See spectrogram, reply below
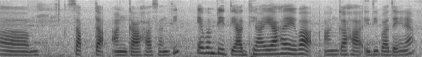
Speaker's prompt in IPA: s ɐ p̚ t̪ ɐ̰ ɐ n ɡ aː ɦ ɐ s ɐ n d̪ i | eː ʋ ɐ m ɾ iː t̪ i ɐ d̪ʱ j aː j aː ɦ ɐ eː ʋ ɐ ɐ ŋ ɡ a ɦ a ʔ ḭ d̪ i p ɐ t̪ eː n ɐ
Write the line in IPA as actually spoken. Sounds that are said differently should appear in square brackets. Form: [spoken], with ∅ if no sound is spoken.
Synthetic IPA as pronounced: s ɐ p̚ t̪ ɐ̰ ɐ [ŋ] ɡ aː ɦ ɐ s ɐ n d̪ i | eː ʋ ɐ m ɾ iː t̪ i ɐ d̪ʱ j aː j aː ɦ ɐ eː ʋ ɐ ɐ ŋ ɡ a ɦ [ɐ] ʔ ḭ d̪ i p ɐ [d̪] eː n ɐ

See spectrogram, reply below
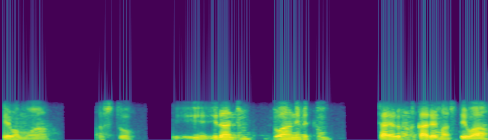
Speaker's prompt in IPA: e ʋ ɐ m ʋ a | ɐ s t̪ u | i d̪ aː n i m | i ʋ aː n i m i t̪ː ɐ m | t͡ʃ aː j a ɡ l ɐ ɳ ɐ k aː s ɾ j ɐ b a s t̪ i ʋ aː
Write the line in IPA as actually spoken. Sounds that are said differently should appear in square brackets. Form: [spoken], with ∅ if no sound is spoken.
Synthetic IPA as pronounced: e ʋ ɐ m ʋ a | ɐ s t̪ u | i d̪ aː n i m | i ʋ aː n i m i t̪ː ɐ m | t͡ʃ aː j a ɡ [ɾ] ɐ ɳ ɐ k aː [∅] ɾ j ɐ [m] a s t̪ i ʋ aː

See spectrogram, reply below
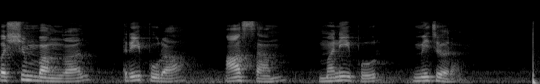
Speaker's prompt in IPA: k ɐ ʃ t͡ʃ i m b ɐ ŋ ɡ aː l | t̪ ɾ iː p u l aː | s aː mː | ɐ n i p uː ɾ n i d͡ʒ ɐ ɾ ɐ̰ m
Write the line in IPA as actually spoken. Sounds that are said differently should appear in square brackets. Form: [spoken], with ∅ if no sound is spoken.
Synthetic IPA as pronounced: [p] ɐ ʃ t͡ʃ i m b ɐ ŋ ɡ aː l | t̪ ɾ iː p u [ɾ] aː | s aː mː | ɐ n i p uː ɾ [m] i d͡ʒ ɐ ɾ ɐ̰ m

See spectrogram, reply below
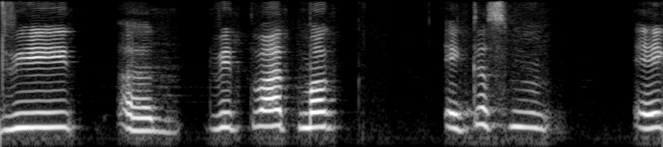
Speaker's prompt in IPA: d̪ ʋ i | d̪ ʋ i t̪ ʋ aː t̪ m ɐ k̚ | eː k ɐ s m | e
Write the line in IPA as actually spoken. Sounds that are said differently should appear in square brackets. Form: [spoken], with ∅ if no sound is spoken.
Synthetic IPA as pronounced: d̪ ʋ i | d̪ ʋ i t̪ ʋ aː t̪ m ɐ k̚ | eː k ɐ s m | e

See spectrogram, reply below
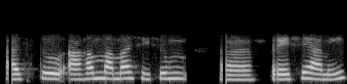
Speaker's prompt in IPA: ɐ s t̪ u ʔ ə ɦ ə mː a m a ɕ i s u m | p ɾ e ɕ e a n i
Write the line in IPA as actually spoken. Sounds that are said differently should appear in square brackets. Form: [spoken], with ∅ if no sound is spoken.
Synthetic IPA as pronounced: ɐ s t̪ u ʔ [a] ɦ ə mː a m a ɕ i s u m | p ɾ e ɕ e a [m] i

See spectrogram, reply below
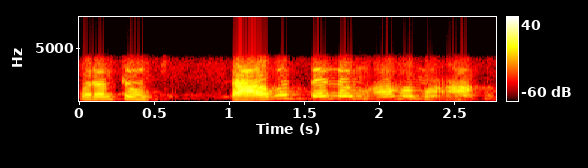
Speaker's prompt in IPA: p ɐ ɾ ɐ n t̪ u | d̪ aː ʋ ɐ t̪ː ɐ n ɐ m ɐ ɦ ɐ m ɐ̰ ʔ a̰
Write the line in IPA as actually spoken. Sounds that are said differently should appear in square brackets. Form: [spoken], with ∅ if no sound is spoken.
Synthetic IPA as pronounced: p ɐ ɾ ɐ n t̪ u | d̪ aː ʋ ɐ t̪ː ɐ n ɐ m ɐ ɦ ɐ m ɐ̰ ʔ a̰

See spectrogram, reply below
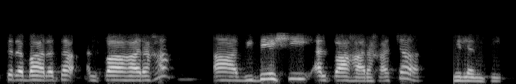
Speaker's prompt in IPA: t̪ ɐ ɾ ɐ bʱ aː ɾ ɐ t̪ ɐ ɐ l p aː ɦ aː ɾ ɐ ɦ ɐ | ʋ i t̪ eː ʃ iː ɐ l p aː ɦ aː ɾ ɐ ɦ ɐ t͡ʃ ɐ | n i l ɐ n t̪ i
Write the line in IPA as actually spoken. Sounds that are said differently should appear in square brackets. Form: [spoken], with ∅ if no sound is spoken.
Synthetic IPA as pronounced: t̪ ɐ ɾ ɐ bʱ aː ɾ ɐ t̪ ɐ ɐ l p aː ɦ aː ɾ ɐ ɦ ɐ | ʋ i [d̪] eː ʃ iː ɐ l p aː ɦ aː ɾ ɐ ɦ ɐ t͡ʃ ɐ | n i l ɐ n t̪ i

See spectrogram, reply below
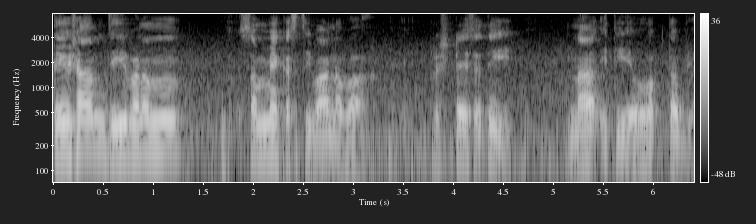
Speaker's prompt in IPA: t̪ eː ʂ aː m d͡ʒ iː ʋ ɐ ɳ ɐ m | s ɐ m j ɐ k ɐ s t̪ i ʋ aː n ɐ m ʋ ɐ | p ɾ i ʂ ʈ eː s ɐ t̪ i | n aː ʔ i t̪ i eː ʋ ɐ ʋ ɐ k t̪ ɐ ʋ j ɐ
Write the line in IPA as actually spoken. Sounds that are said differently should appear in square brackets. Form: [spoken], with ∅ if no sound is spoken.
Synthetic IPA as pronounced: t̪ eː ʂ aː m d͡ʒ iː ʋ ɐ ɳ ɐ m | s ɐ m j ɐ k ɐ s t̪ i ʋ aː n ɐ [∅] ʋ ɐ | p ɾ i ʂ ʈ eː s ɐ t̪ i | n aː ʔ i t̪ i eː ʋ ɐ ʋ ɐ k t̪ ɐ ʋ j ɐ

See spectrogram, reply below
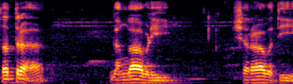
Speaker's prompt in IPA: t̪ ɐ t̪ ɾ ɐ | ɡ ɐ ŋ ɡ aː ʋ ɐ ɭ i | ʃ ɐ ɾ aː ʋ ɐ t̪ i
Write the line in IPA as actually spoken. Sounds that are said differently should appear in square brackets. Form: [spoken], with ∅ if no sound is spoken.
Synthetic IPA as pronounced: t̪ ɐ t̪ ɾ ɐ | ɡ ɐ ŋ ɡ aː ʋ ɐ ɭ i | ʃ ɐ ɾ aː ʋ ɐ t̪ i

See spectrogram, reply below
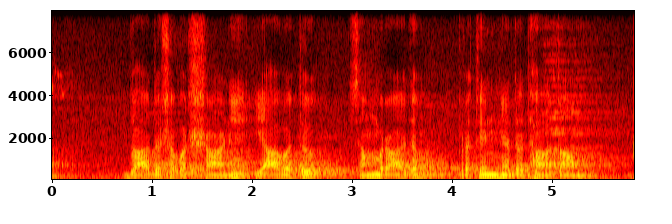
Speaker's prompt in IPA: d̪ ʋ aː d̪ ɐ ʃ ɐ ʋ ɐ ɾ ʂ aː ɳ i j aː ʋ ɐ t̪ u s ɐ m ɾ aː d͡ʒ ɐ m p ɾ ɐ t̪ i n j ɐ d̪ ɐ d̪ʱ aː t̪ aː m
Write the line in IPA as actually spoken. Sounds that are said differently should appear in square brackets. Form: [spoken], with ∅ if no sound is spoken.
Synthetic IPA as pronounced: d̪ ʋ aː d̪ ɐ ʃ ɐ ʋ ɐ ɾ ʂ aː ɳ i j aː ʋ ɐ t̪ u s ɐ m ɾ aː d͡ʒ ɐ m p ɾ ɐ t̪ i n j ɐ d̪ ɐ d̪ʱ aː t̪ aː m

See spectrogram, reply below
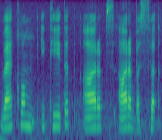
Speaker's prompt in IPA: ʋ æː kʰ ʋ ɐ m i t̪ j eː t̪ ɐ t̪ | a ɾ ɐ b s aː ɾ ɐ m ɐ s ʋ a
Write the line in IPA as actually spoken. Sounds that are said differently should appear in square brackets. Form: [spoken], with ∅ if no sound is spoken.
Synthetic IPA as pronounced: ʋ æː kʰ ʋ ɐ m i t̪ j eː t̪ ɐ t̪ | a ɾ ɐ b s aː ɾ ɐ [b] ɐ s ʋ [ɐ]

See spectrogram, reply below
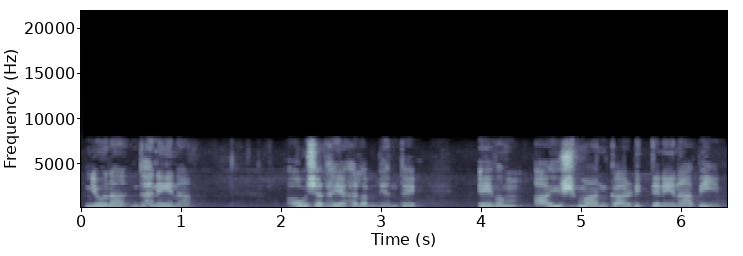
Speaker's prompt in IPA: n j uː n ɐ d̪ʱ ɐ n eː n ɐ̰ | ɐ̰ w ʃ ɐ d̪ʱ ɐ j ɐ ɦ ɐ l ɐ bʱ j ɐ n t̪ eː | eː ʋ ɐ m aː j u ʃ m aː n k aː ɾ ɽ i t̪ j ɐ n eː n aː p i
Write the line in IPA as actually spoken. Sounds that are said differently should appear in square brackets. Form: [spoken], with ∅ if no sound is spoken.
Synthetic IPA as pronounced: n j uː n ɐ d̪ʱ ɐ n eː n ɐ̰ | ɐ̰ w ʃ ɐ d̪ʱ ɐ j ɐ ɦ ɐ l ɐ bʱ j ɐ n t̪ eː | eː ʋ ɐ m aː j u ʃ m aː n k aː ɾ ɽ i t̪ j ɐ n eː n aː p i

